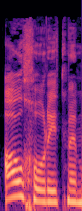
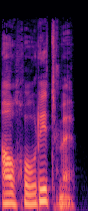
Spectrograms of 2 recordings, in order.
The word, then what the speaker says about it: algoritme: Nee, maar ze hebben het wel verstaan, alleen ik had de klemtoon verkeerd, Jurgen. Want algoritme moet zijn algoritme.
